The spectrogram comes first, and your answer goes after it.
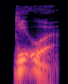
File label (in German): "uhr" German; GENUL FEMININ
